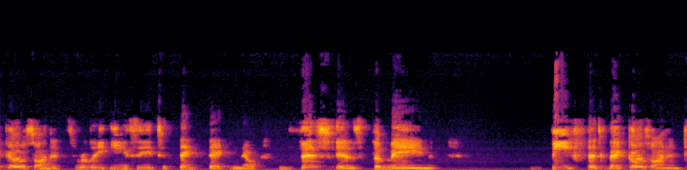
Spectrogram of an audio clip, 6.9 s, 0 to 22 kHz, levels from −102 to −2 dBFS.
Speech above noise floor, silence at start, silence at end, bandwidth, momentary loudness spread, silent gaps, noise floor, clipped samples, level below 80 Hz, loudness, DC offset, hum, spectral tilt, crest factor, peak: 40 dB; 0 s; 0 s; 15 kHz; 12 LU; none; -62 dBFS; under 0.1%; -56 dBFS; -19 LUFS; under 0.1%; none; -2 dB/octave; 20 dB; -2 dBFS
